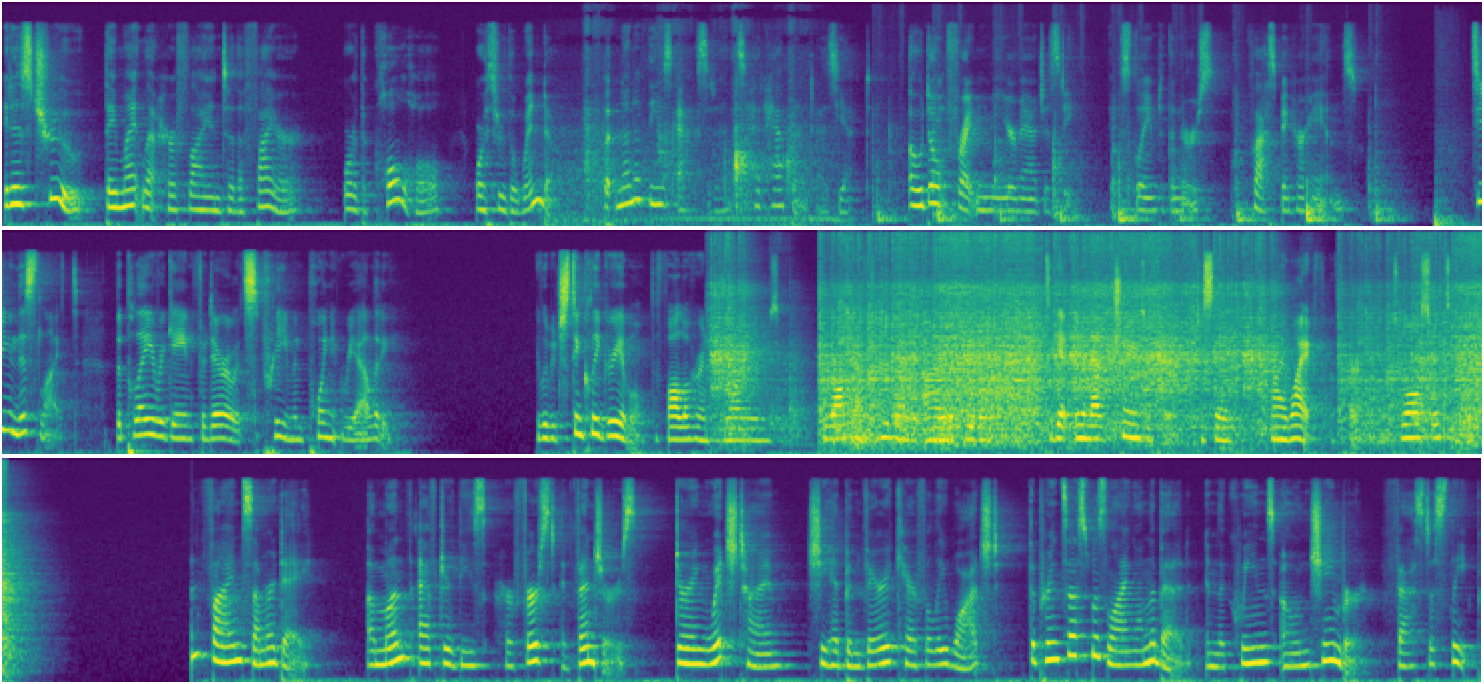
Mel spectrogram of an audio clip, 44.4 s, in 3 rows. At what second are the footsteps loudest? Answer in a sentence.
The volume of the footsteps peaks at 7 seconds.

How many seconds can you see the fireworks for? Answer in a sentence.
You can hear the fireworks for 8 seconds altogether.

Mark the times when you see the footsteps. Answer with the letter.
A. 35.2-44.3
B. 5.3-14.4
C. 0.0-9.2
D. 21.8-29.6
B.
